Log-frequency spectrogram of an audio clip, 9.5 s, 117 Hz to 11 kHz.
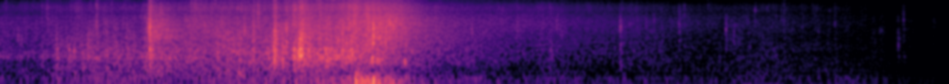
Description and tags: timber tree falling 1
sound of tree falling
falling, timber, tree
